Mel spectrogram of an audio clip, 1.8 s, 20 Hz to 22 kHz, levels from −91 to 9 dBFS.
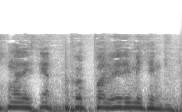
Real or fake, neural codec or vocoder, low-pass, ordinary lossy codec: fake; codec, 44.1 kHz, 2.6 kbps, DAC; 7.2 kHz; MP3, 32 kbps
